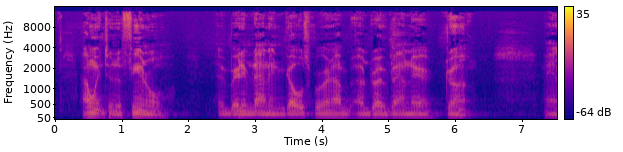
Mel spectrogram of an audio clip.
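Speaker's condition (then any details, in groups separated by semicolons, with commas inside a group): Parkinson's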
